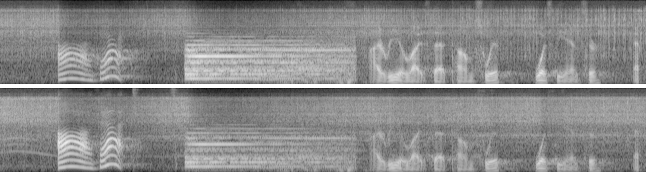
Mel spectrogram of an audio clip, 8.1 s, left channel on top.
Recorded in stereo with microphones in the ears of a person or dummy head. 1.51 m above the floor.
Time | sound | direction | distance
0.7 | a woman speaking | 45° right (ahead or behind) | 0.7 m
2.3 | a bell | 35° left (ahead or behind) | 0.6 m
4.6 | a man speaking | 45° left (ahead or behind) | 0.8 m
